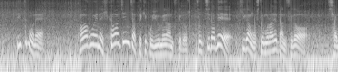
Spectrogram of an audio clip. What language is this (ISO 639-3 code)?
jpn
